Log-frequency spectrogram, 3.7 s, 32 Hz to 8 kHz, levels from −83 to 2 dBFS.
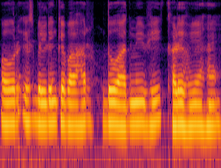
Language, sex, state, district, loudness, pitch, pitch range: Hindi, male, Uttar Pradesh, Lucknow, -14 LUFS, 140 Hz, 130-140 Hz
